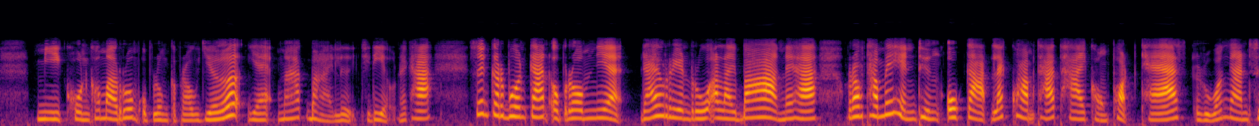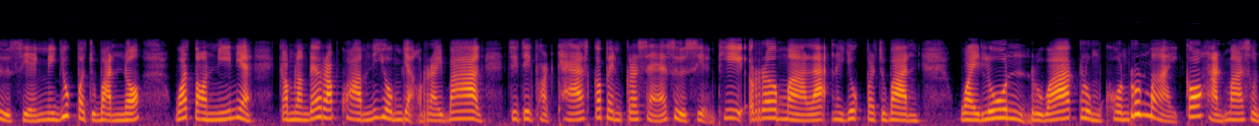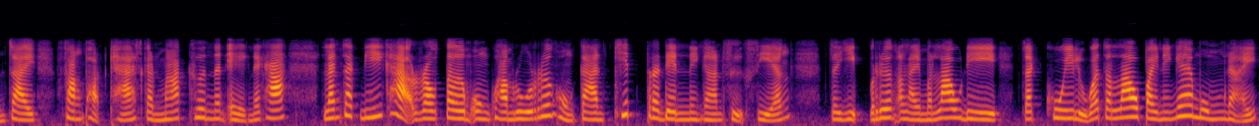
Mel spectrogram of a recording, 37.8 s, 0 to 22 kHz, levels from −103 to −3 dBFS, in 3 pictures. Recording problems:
high frequencies cut off; noticeable; nothing above 5.5 kHz

